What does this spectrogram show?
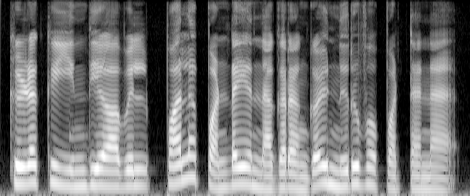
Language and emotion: Tamil, neutral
